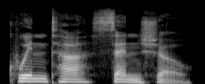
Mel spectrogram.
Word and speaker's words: quintessential: Another very cool adjective is quintessential, and this word has 4 syllables, and the stress is on the third syllable, quintessential.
